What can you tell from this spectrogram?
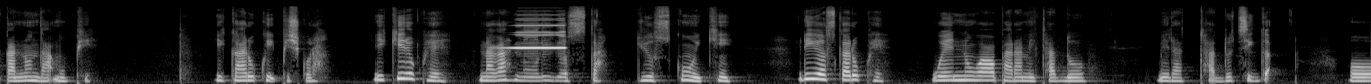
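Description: Loudspeaker feedback squeal appears from 4.91 to 5.68 s: the microphone picks up its own loudspeaker, and at 2.1 kHz the loop gain passes one. That tone swells within about a third of a second into a piercing squeal, roughly 10 dB above the speech.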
